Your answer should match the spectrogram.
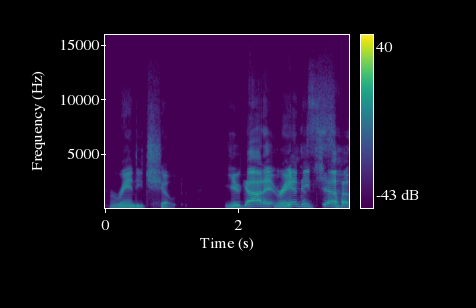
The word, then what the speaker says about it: Choate: And then my final stat was he may not be the Loogie GOAT, but his name at least rhymes with it. Oh, that's good. Randy Choate, the Loogie GOAT.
